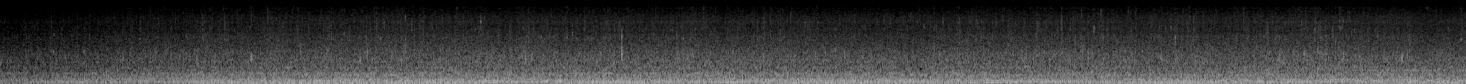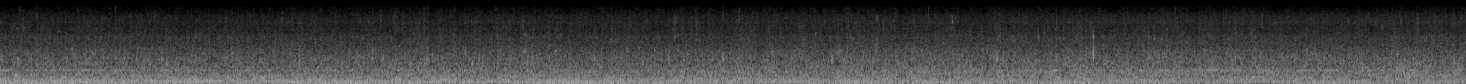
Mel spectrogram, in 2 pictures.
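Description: gentle lapping of water

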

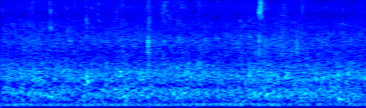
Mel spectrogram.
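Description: river stream flowing

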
